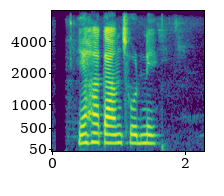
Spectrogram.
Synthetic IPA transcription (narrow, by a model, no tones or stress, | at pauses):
jʌɦãkamt͡sʰoɽne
